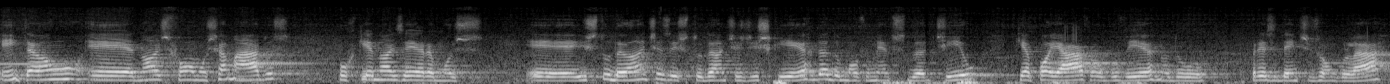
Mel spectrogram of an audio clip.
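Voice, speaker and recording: A woman speaks at a very slow pace with fairly even intonation. Noticeable background noise and audible room echo fill the recording. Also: medium pitch for a woman. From Brazil, Rio de Janeiro. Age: 70s. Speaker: speaker, educator. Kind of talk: lecture. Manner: halting, with frequent fillers.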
